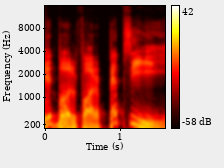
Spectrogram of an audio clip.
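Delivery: deliberately bad, exaggerated put-on voice with wide swooping pitch. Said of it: "that was my [name] impression".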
